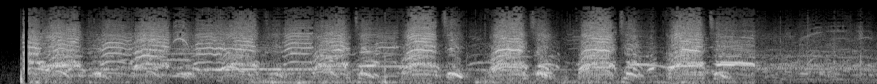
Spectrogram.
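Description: A crowd cheering and shouting excitedly, many high voices crying out together in rising-and-falling calls. It starts abruptly and drops away shortly before the end.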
